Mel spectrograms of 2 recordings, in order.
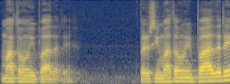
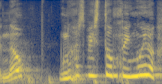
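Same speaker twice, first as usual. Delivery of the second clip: high incredulous squeal; mock horror at the confession; hammed-up outrage, much higher; shocked disbelief. Cellmate shocked before killing him.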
